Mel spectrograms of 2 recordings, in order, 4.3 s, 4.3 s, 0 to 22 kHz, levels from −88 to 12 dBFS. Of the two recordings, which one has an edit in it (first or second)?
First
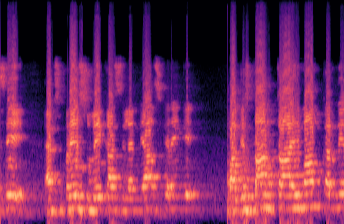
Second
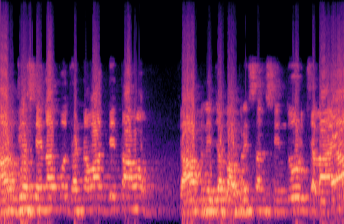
first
